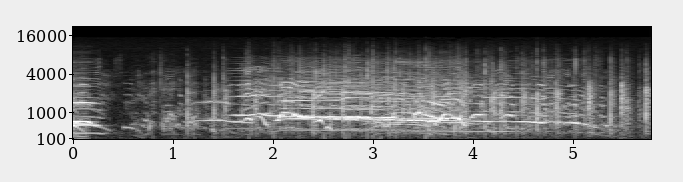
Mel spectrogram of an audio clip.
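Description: A group of young women laugh and cheer.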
